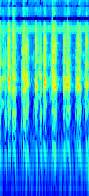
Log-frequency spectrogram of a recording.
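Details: Two pet domestic ducks giving their very excited call: a rapid run of harsh, nasal quacks, about four a second, eager and jostling, as they come straight over. Laughter is heard behind.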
